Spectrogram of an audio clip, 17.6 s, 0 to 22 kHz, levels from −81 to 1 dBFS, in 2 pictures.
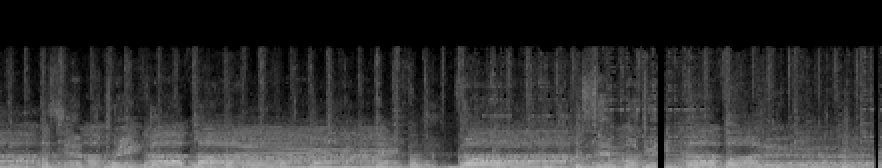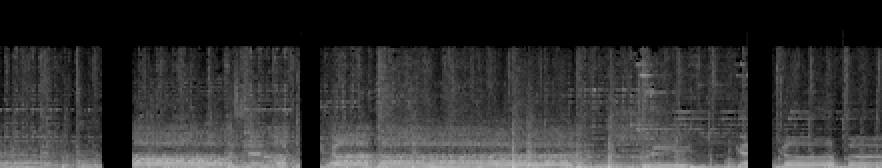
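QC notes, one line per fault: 6.57 to 16.56 s, block of digital silence: the sound drops to silence at 6.57 (85 ms), 8.74 (45 ms), 9.84 (312 ms), 11.82 (208 ms) and 16.30 s (256 ms), cutting out and back with no fade. The first one fits a 4096-sample buffer that wasn't filled in time.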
